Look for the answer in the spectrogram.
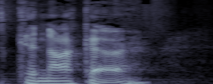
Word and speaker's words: Knockaert: You know how they always say Knockaert? – Yeah. – That's based off of the French pronunciation, which is Kanaka. Like, no, you don't, don't pronounce the T, which is uh, interesting.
